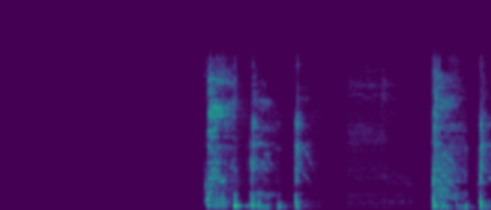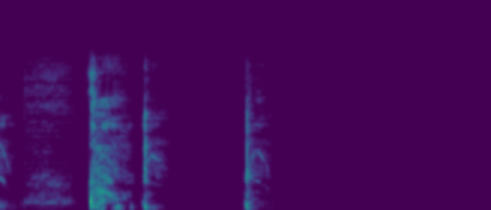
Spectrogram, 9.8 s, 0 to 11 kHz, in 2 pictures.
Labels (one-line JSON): {"expert_labels": [{"quality": "good", "cough_type": "wet", "dyspnea": true, "wheezing": true, "stridor": false, "choking": false, "congestion": false, "nothing": false, "diagnosis": "lower respiratory tract infection", "severity": "severe"}], "age": 25, "gender": "male", "respiratory_condition": true, "fever_muscle_pain": false, "status": "COVID-19"}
